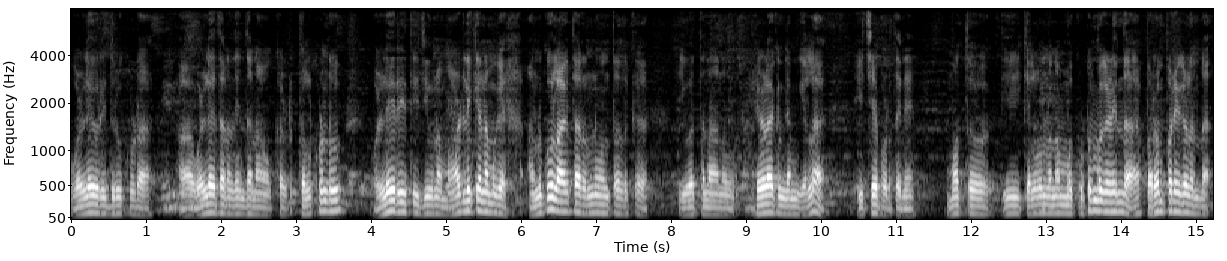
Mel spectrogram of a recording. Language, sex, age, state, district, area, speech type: Kannada, male, 45-60, Karnataka, Dharwad, urban, spontaneous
